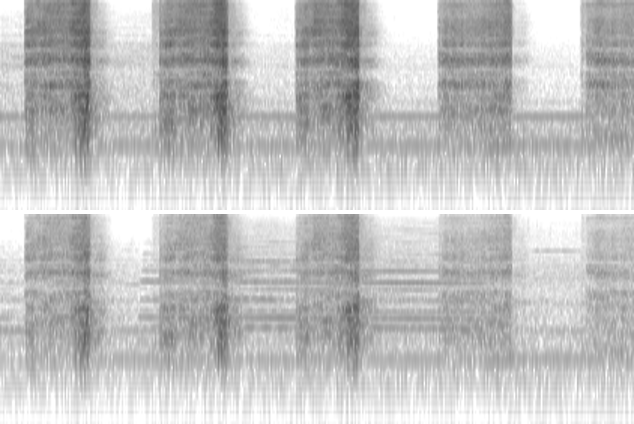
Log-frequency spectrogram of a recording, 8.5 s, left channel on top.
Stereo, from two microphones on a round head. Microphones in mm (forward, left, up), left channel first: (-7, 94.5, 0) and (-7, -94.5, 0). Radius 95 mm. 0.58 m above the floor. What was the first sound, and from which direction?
Writing, 45° left (ahead or behind).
